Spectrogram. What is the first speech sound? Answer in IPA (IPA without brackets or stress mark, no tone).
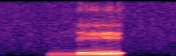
n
